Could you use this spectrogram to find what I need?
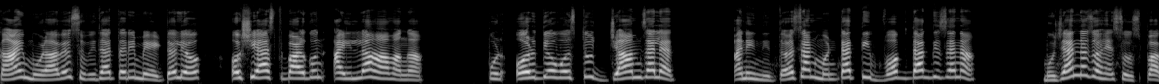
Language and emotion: Goan Konkani, angry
